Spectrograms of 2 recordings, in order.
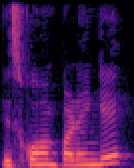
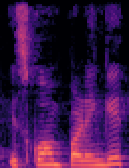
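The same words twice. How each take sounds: Both takes have the same delivery.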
